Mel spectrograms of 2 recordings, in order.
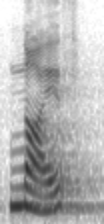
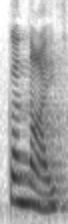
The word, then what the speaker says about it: knife: वो जो नाइफ आप किचन में यूज़ करते हैं, स्पेलिंग्स हैं KNIFE. आप इसको क्या प्रोनाउंस करते हैं? नाइफ. का नाइफ तो नहीं बोलते ना, आप तो नाइफ कहते हैं.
